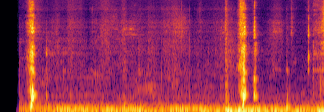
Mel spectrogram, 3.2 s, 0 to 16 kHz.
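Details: Two sharp, abrupt hiccup bursts over steady low car-engine rumble, recorded while driving, from a patient with intractable hiccups since a bad surgery outcome in 2015; persistent hiccups.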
